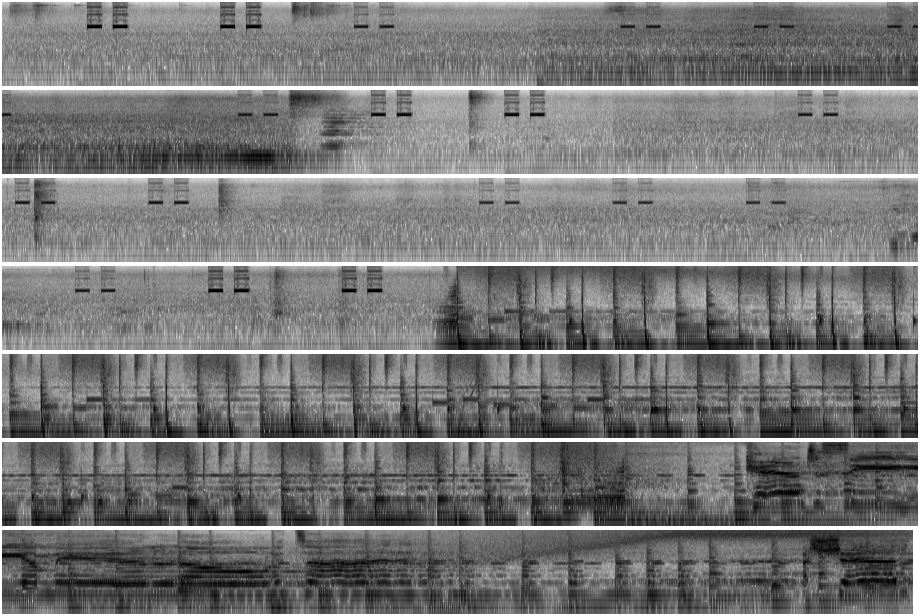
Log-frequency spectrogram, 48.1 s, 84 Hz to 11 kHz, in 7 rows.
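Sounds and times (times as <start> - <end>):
alarm clock double beeps: 0.6 - 1.0, 1.6 - 2.0, 2.6 - 3.0, 4.6 - 5.0, 5.6 - 6.0, 6.6 - 7.0, 8.6 - 9.0, 9.6 - 10.0, 10.6 - 11.0, 12.8 - 13.2, 14.8 - 15.2, 17.3 - 17.7, 18.3 - 18.6, 19.3 - 19.7, 21.2 - 21.5, 22.2 - 22.5, 23.2 - 23.5
rumble rising in pitch: 4.0 - 9.0, 27.6 - 40.9.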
